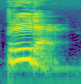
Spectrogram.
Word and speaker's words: Bruder: And it's Bruder.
